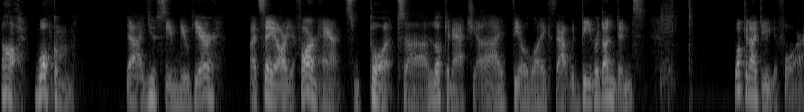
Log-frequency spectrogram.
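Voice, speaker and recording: The speaker uses a put-on character voice. The pace is fairly slow, with long, frequent pauses. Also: man, medium pitch for a man. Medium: actual play. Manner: folksy, casual.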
